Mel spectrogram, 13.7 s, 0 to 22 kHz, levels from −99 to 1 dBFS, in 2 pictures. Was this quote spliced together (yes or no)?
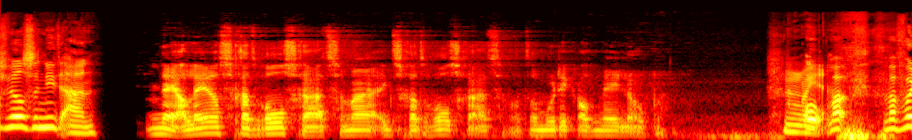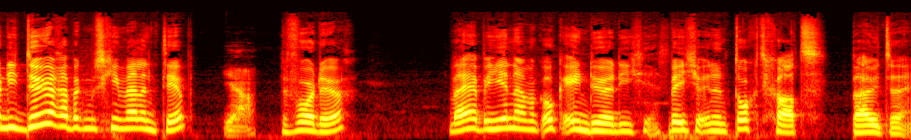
yes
